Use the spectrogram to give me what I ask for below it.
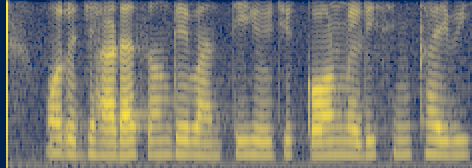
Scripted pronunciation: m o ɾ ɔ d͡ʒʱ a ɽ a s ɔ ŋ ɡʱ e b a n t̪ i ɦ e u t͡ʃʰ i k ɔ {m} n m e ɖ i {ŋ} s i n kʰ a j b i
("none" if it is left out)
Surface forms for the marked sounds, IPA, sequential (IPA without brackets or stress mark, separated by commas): none, none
